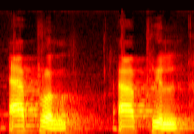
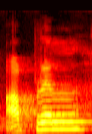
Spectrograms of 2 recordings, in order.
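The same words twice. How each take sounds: First: April with a front first vowel, "AP-rul"; correct pronunciation. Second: April with an open "ah", "ap-RIL"; wrong pronunciation. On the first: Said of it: "You need to say". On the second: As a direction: mispronounce April as "ah-pril". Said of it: "you don't need to say like that". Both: Shown as a demonstration.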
